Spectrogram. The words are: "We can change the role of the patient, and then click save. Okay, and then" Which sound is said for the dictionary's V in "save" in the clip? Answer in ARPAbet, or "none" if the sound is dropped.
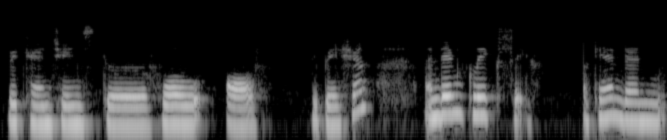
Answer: F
